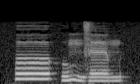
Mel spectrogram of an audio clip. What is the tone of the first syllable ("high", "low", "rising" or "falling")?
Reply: high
